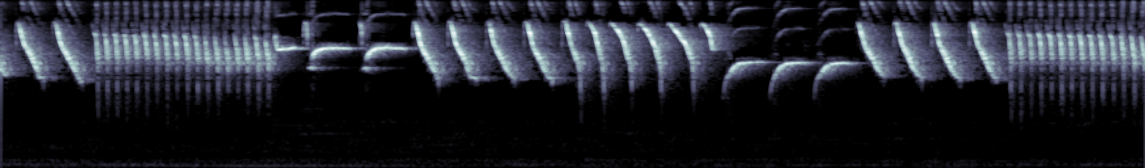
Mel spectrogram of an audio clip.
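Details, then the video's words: Domestic canary singing to provoke rival canaries to sing: a ringing buzzy trill, brief clipped chip notes, then repeated tours of fast descending whistles and upslurs, varied and continuous. "burung kenari ini pintar pancing emosi, Pancingan kenari biar gacor"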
